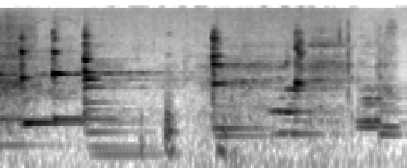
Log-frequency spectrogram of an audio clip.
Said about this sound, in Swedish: Det var svårt att fortsätta ett vanligt samtal här i studion när telefonen ringde.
